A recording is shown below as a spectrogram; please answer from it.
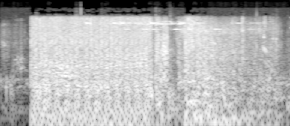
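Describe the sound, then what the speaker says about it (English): Sustained automatic gunfire in the video game Half-Life, a dense loud burst of rapid shots running almost three seconds after a short quiet lead-in. "Now I'm using this gun, which I did not mean to use."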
